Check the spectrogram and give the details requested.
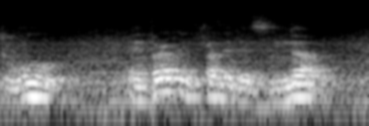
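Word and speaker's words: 無: And the answer is in Japanese it's mu, in Chinese it's wu.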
